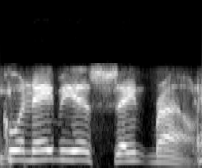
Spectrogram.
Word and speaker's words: Equanimeous St. Brown: To y'all, Equanimeous St. Brown from Notre Dame. – Okay. – I think he's a hell of a talent. And Equanimeous St. Brown.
